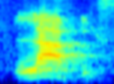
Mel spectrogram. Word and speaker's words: lápiz: Las palabras graves tienen acento en la penúltima sílaba. Por ejemplo, lápiz.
